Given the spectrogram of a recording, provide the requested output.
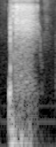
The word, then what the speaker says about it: ich: Quando io ho studiato tedesco a scuola, io ero l'unico nella mia classe che faceva lo sforzo di pronunciare ich, perché tutti invece pronunciavano, tutti quelli che studiano il tedesco e non vogliono impegnarsi pronunciano questo ich come sh.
